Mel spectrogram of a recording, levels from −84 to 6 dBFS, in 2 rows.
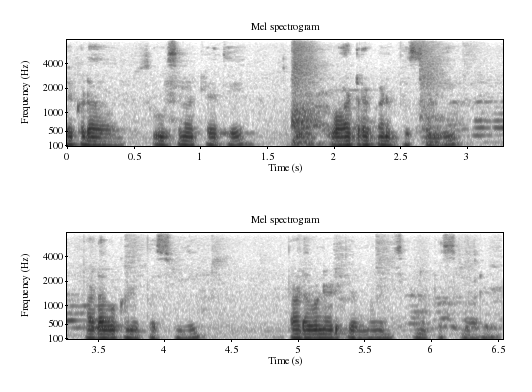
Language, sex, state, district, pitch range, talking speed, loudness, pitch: Telugu, male, Andhra Pradesh, Srikakulam, 110-120 Hz, 90 wpm, -20 LUFS, 115 Hz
